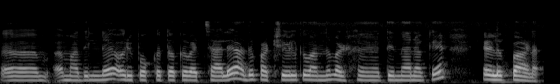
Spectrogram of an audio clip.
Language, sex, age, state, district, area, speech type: Malayalam, female, 60+, Kerala, Wayanad, rural, spontaneous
